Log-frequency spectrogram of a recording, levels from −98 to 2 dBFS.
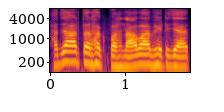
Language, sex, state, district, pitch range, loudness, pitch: Maithili, male, Bihar, Purnia, 155-185 Hz, -14 LUFS, 165 Hz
